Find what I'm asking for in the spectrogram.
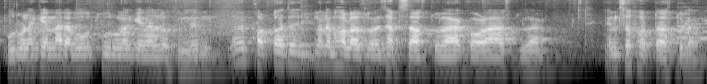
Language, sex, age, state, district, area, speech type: Odia, male, 18-30, Odisha, Kendujhar, urban, spontaneous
